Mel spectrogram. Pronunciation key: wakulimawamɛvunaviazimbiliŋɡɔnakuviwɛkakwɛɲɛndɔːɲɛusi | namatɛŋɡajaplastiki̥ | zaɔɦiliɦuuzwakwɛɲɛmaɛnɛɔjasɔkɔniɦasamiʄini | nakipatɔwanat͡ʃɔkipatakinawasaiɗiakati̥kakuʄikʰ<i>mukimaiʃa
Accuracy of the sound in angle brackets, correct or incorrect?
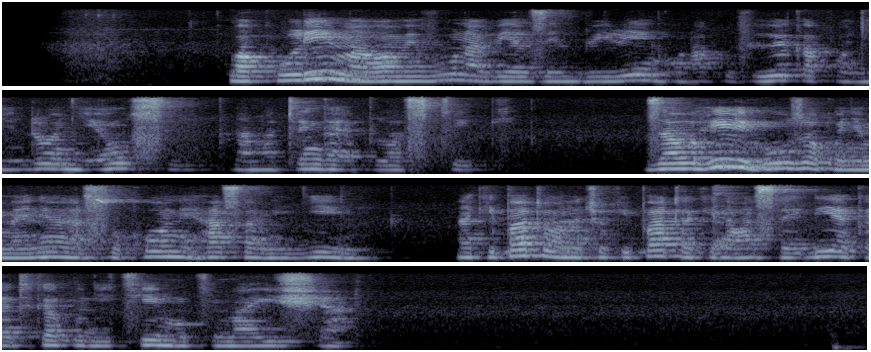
correct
